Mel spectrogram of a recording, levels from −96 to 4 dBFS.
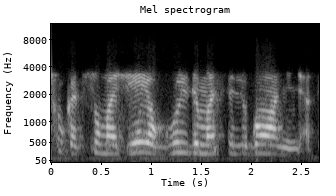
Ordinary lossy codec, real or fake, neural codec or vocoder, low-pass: Opus, 16 kbps; real; none; 10.8 kHz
